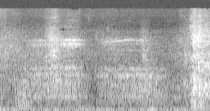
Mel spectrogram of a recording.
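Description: Faint, quiet sounds from a small dog behind a baby gate, in a lull between its barks.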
